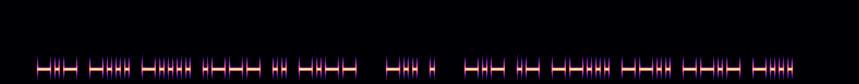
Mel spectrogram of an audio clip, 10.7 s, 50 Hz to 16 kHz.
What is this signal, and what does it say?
Morse code, heard as a keyed tone, about 22 wpm, 700 Hz. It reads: KB6JIY DE KA7ZQB
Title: USA Callsign DE Callsign - 6 Characters - 22wpm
